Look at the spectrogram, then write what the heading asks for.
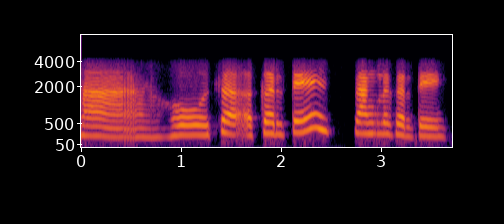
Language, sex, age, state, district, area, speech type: Marathi, female, 30-45, Maharashtra, Ratnagiri, rural, conversation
